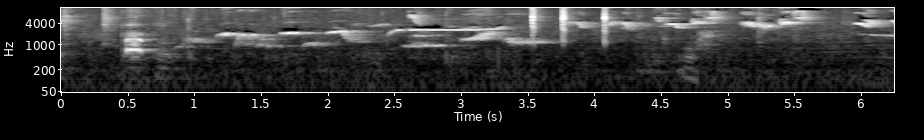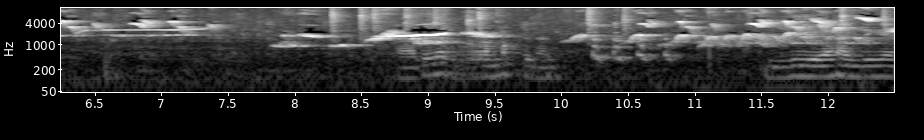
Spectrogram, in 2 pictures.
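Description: White-rumped shama (murai batu), a white 'panda' bird, singing: a fast, varied run of whistles, chirps and chattering notes with sliding whistled phrases, loudest about nine seconds in.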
